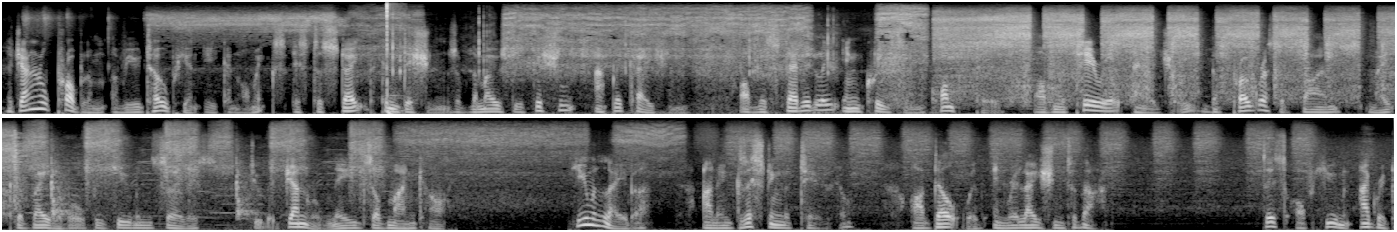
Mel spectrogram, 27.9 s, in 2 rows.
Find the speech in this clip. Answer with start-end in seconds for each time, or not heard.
0.0-18.4, 19.6-24.9, 26.5-27.8.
